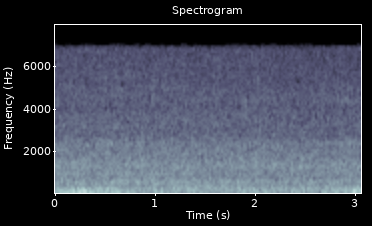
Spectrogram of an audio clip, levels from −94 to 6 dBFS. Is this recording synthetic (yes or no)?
no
